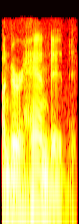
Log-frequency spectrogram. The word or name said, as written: underhanded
